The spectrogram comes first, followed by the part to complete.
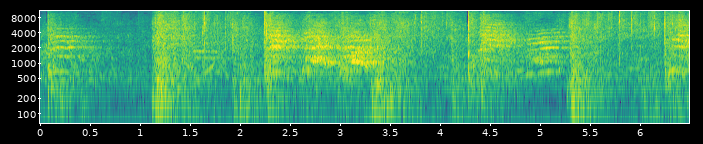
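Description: Basketball play on a gym court: about four heavy thuds of the ball and players on the hardwood floor, with shouting voices between them.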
